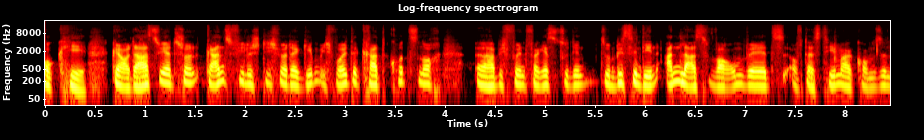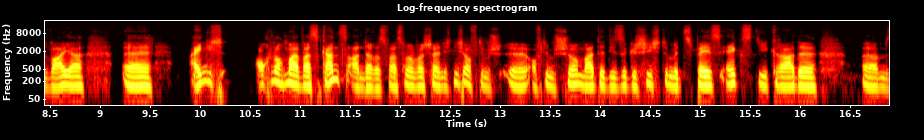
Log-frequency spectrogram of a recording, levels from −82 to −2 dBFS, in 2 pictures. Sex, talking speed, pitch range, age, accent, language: male, 225 wpm, 140-165 Hz, 40-59, German, German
